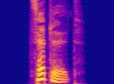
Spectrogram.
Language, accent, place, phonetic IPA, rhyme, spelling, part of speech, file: German, Germany, Berlin, [ˈt͡sɛtl̩t], -ɛtl̩t, zettelt, verb, De-zettelt.ogg
- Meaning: inflection of zetteln: 1. second-person plural present 2. third-person singular present 3. plural imperative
